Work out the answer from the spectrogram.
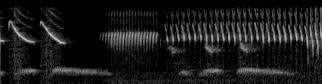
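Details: Canary singing as a lure for a male and a lesson for young birds: two loud descending whistles, a harsh buzzy note, then a rapid rattling trill with faint lower notes.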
